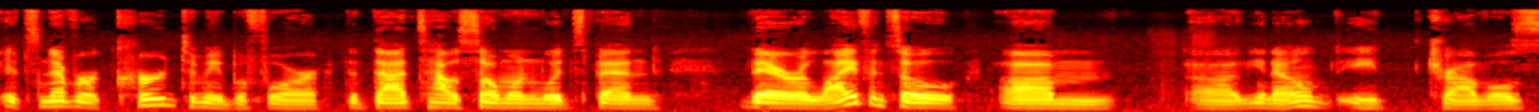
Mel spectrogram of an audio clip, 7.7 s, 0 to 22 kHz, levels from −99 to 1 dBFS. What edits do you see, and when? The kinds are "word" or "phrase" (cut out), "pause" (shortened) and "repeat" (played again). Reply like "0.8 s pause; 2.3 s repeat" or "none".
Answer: 1.6 s pause; 4.9 s pause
